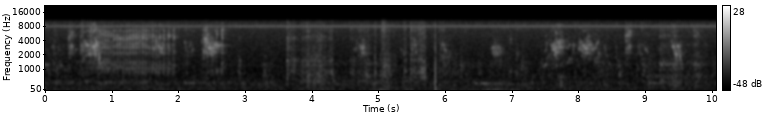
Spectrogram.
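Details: Old home recording from 2010 of a pet budgerigar or parakeet chattering in short scratchy bursts of chirps and warbles separated by pauses, with clicks, a sharp knock, and a faint constant high-pitched whine.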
